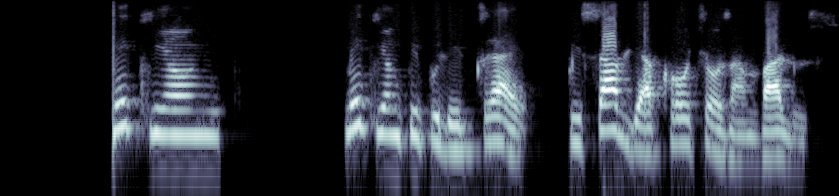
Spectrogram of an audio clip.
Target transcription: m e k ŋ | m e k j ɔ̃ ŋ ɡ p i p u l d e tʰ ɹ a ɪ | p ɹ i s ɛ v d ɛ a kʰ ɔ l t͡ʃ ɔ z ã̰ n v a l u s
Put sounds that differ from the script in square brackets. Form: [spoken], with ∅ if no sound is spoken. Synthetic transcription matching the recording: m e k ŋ | m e k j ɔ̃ ŋ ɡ p i p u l d e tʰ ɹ a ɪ | p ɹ i s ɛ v d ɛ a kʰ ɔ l t͡ʃ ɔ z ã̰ n v a l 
